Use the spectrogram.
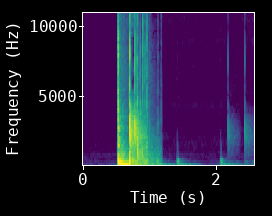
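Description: Virtual pool ball potted in a VP4 tournament match, a sharp thunk of the cue strike and ball drop followed by a couple of soft, short knocks as balls settle, fairly quiet and alone.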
